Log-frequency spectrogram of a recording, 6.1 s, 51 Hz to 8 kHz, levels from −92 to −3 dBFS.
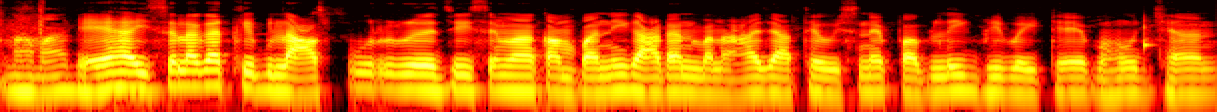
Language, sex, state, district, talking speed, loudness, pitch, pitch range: Chhattisgarhi, male, Chhattisgarh, Bilaspur, 175 wpm, -21 LUFS, 125 Hz, 120-140 Hz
